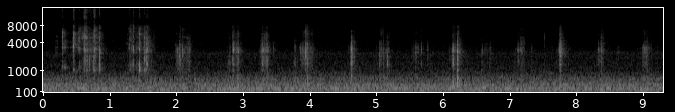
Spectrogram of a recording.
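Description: A person chewing crispy fried bacon close to the microphone: irregular crunching and crackling bites through the whole stretch, over a steady low hum.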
